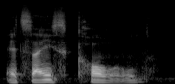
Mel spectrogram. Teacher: The O diphthong starts further back in American English, and the I diphthong starts from a more closed position when it appears before unvoiced consonants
